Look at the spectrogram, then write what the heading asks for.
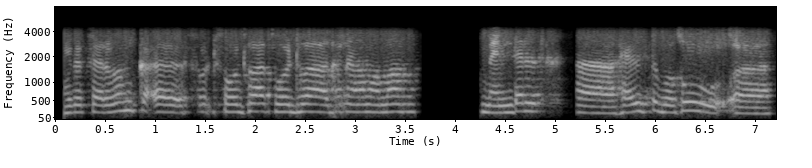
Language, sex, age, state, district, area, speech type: Sanskrit, female, 18-30, Kerala, Thrissur, urban, conversation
